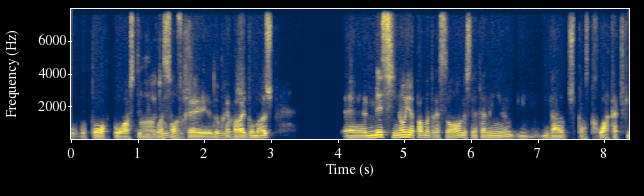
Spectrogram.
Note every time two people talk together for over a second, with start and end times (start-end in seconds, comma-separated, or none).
1.0-2.6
